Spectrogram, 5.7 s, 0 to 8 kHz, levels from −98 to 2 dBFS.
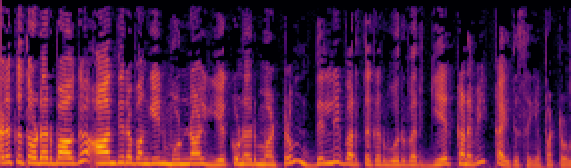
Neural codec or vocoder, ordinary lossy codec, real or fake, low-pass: none; none; real; none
